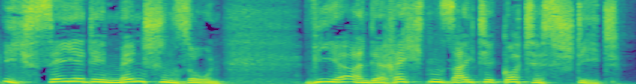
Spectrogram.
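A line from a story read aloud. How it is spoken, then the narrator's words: Calling out. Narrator (German): rief er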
